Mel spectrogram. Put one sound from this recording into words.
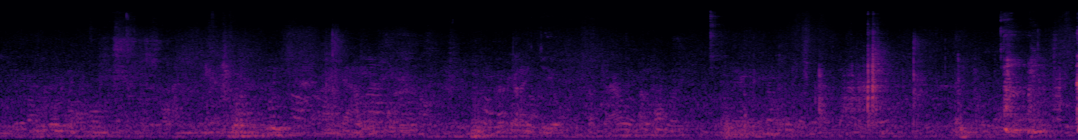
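A young man speaks steadily through a microphone and loudspeakers in an echoing hall.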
